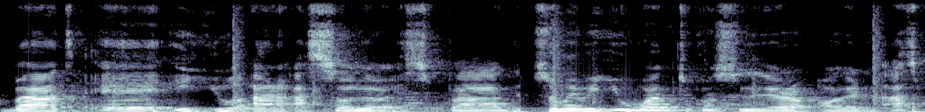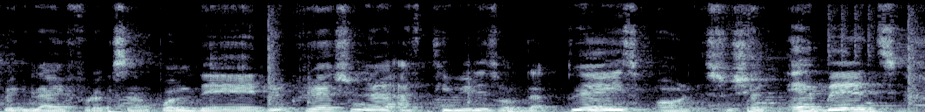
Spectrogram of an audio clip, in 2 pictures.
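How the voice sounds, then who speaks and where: A man's voice: fairly high pitch, a little fast, hardly any pauses. A man who grew up in Spain speaks English, giving upbeat, emphatic advice in an informational vlog. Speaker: expat vlogger. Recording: echoey room, distant mic, faint music.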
